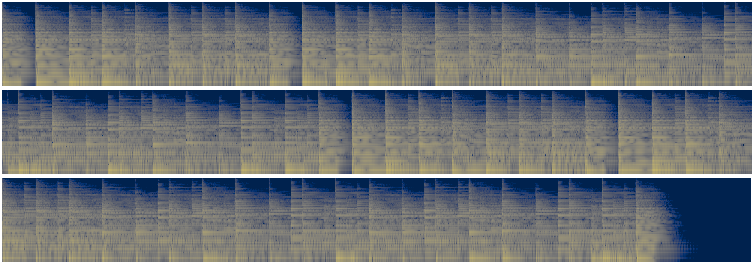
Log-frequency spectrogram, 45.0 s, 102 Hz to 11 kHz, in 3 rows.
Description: Easy Pop Rock Example With Swing 8ths
In this example, you can practice a swing 8th note rhythm.
Ex-2-Easy-Pop-Rock.mp3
